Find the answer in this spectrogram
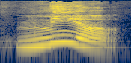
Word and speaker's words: mir: Mir. Mir. Don't say mir. It is not mir. It is mir.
